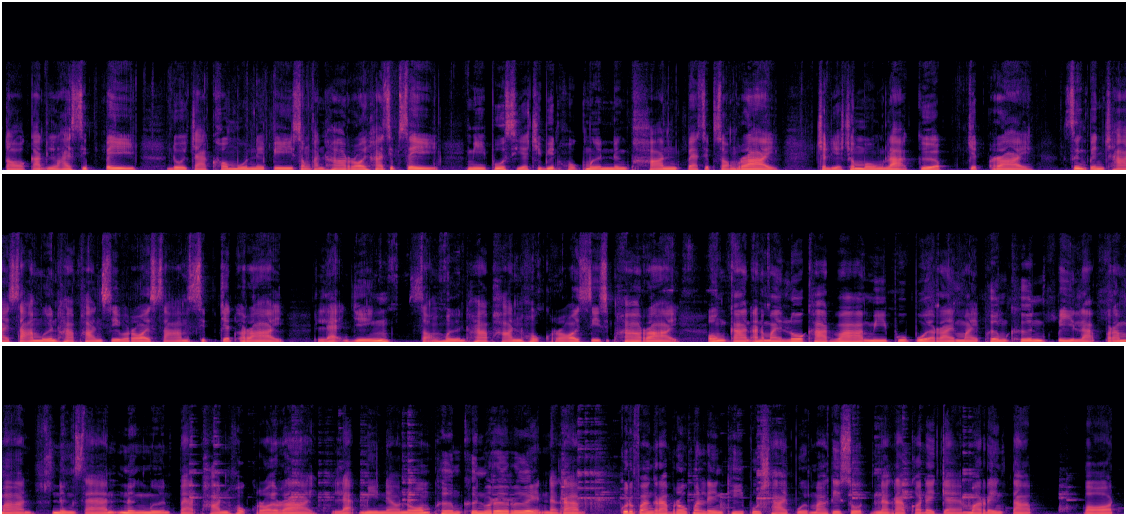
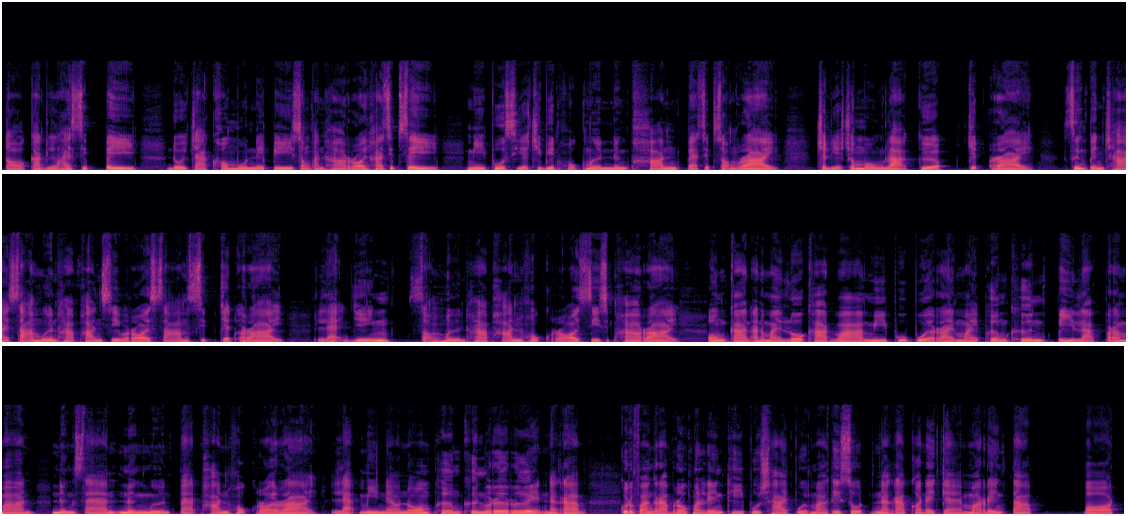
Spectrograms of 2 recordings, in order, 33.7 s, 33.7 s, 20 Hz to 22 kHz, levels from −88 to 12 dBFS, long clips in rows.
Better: second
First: household noises; noticeable; throughout; 20 dB below the speech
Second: none

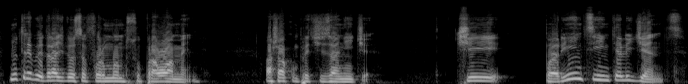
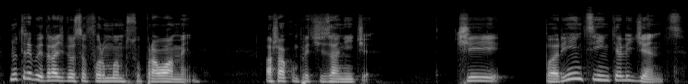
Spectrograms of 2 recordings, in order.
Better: second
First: distortion; slight; 5% of the sound clipped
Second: none

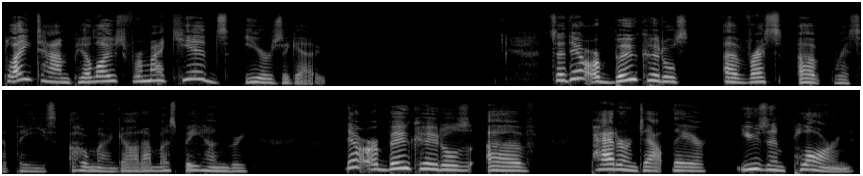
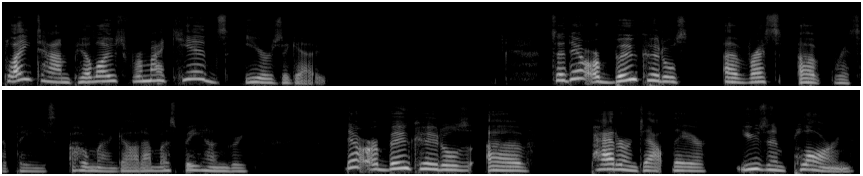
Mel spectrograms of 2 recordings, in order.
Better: first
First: none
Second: muffled; slightly; fading above 1.5 kHz

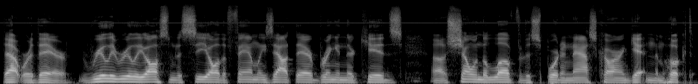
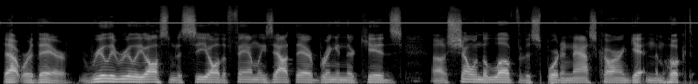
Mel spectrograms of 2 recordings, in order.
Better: first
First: high-pitched whine; faint; throughout; 7 kHz, 30 dB below the speech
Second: high-pitched whine; loud; throughout; 7 kHz, 5 dB below the speech

